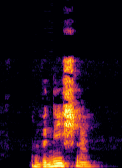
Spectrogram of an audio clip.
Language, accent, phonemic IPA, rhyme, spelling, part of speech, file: English, Southern England, /vɪˈniːʃən/, -iːʃən, Venetian, adjective / noun / proper noun, LL-Q1860 (eng)-Venetian.wav
- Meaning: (adjective) Of, from or relating to the city of Venice or surrounding province, Veneto region, northeastern Italy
